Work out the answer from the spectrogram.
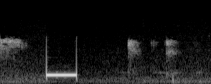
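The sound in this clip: Telephone line tones sound as the next caller is dialed into a radio call-in program. A steady two-part tone lasts about a third of a second, followed by a couple of shorter, softer tone bursts.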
